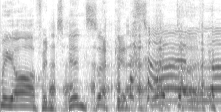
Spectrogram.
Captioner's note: all laughs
